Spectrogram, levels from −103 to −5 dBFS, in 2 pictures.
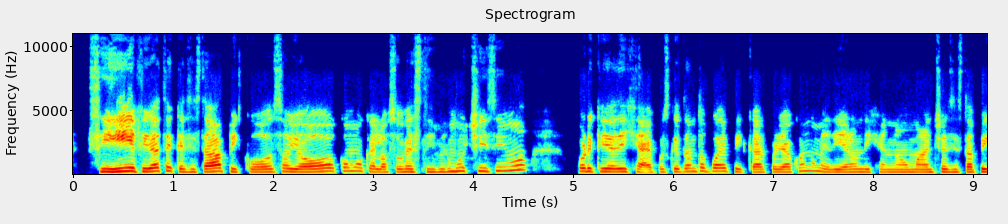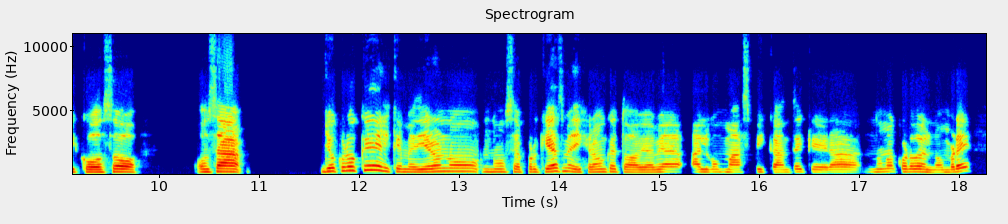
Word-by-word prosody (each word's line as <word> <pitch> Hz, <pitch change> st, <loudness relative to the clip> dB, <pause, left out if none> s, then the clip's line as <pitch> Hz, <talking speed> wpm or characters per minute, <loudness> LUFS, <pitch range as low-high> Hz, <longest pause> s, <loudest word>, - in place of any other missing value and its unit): Sí, 230 Hz, +4 st, +7 dB
fíjate 260 Hz, +4 st, +3 dB
que 225 Hz, -1 st, -1 dB
si 205 Hz, -, -5 dB
estaba 225 Hz, +5 st, +6 dB
picoso, 210 Hz, +1 st, -2 dB
yo 220 Hz, +4 st, +3 dB
como 275 Hz, 0 st, -4 dB
que 225 Hz, -3 st, -3 dB
lo 200 Hz, -1 st, -2 dB
subestimé 215 Hz, 0 st, -4 dB
muchísimo, 275 Hz, +8 st, -2 dB, 0.5 s
porque 245 Hz, -3 st, 0 dB
yo 230 Hz, -, +4 dB
dije: 230 Hz, -2 st, 0 dB
"Ay, 185 Hz, -, +2 dB
pues, 210 Hz, +2 st, -10 dB
¿qué 225 Hz, +3 st, -2 dB
tanto 240 Hz, +3 st, -4 dB
puede 255 Hz, +1 st, 0 dB
picar?". 200 Hz, -3 st, -3 dB
Pero 205 Hz, -1 st, -3 dB
ya 200 Hz, 0 st, 0 dB
cuando 275 Hz, +6 st, -7 dB
me 225 Hz, -6 st, -5 dB
dieron, 195 Hz, +2 st, -2 dB
dije: 200 Hz, -1 st, -6 dB
"No 190 Hz, 0 st, -4 dB
manches, 195 Hz, +2 st, -2 dB
sí 195 Hz, -, -4 dB
está 200 Hz, +1 st, 0 dB
picoso". 200 Hz, 0 st, +3 dB, 0.5 s
O 215 Hz, 0 st, -2 dB
sea, 225 Hz, 0 st, +7 dB, 0.8 s
yo 250 Hz, +3 st, +1 dB
creo 305 Hz, +1 st, +2 dB
que 345 Hz, 0 st, +3 dB
el 260 Hz, -7 st, -3 dB
que 230 Hz, -1 st, -3 dB
me 200 Hz, -1 st, -3 dB
dieron 225 Hz, +5 st, +1 dB
no 245 Hz, -1 st, -1 dB
no 215 Hz, 0 st, -6 dB
sé, 205 Hz, 0 st, -6 dB
porque 210 Hz, +3 st, -1 dB
ellas 255 Hz, +2 st, +2 dB
me 250 Hz, -, -3 dB
dijeron 205 Hz, 0 st, -3 dB
que 230 Hz, -1 st, -4 dB
todavía 185 Hz, -1 st, -2 dB
había 200 Hz, +1 st, -3 dB
algo 200 Hz, 0 st, -5 dB
más 195 Hz, -1 st, -5 dB
picante, 195 Hz, +1 st, -6 dB
que 195 Hz, -1 st, -6 dB
era, 190 Hz, -1 st, -4 dB
no 205 Hz, +1 st, -10 dB
me 235 Hz, -, -4 dB
acuerdo 220 Hz, -1 st, -2 dB
el 200 Hz, -3 st, -3 dB
nombre, 200 Hz, +10 st, -1 dB
215 Hz, 200 wpm, -20 LUFS, 200-240 Hz, 0.8 s, Sí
